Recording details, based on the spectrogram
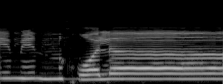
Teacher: خا آ رہا ہے تو یہاں پر اظہار کا قاعدہ ہوگا، یعنی نون ساکن میں ہم غنہ نہیں کریں گے ۔ خلاق میں الف سے پہلے لام پر زبر، الف مدہ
